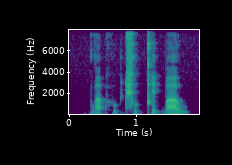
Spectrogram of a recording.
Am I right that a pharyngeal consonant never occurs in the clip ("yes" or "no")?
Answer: yes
